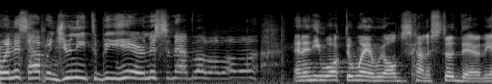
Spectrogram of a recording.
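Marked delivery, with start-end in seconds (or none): 0.0-2.6 higher-pitched imitation of a scolding; mock director yelling. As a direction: hector them, then drift into babble. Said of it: "we got yelled at by the director".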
